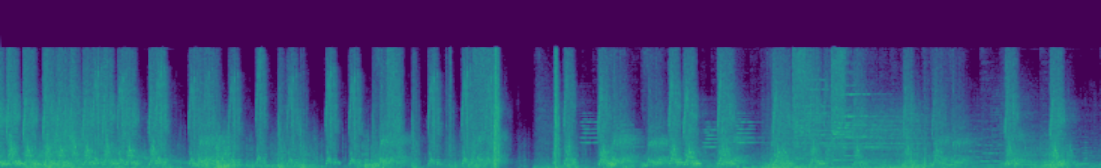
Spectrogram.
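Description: Loud explosions boom and debris crashes.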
